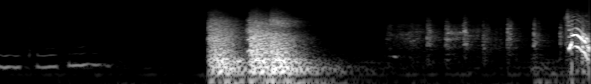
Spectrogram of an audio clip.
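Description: A gunshot in an old-time radio mystery drama, one loud sharp blast with a rumbling decay, preceded by a faint hummed tune and followed by quieter clattering thumps and a voice shouting.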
